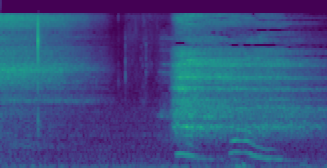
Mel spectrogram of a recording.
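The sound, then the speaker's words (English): A deep breath taken during a guided breathing pause: a soft breathy stretch swells into a fuller breath, followed by a faint voiced sigh that wavers downward. “Let's take a deep breath, y'all.”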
